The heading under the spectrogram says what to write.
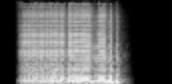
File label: Creak; crashes & creaks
